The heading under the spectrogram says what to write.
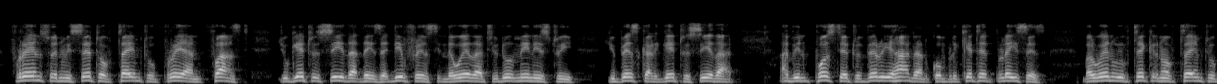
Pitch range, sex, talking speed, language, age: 135-170 Hz, male, 235 wpm, English, 40-59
